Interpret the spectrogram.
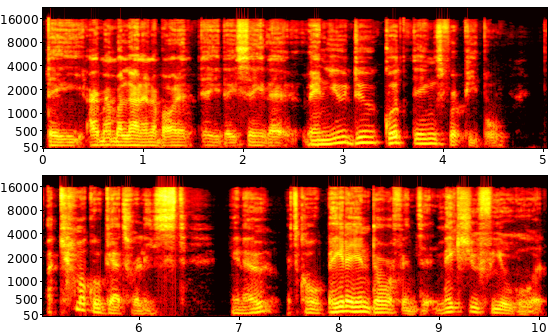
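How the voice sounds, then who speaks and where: A man in his thirties from Bermuda, a homeless advocate, talking in an earnest, measured way over a video call from home and repeating key phrases for emphasis. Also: deep voice, very animated, a little mellow, husky. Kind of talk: reflective interview talk. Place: room at home. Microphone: video call, laptop camera.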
